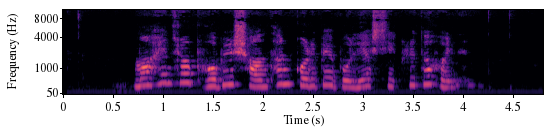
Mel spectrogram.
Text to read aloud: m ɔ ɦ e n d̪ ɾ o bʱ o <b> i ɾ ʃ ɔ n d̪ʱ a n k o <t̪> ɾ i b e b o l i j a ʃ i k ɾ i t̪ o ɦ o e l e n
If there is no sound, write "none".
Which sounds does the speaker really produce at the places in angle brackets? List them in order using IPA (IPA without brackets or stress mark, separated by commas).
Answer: b, none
